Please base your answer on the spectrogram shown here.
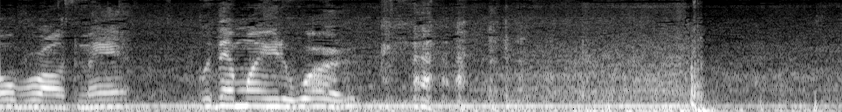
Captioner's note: laughs; car door slams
